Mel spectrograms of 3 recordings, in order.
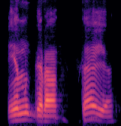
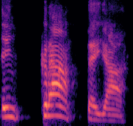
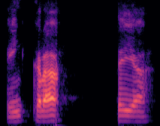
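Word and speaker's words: ἐγκράτεια: Engrateia. Ó, o acento está no primeiro A, então é encrateia. Tá vendo? Engrateia. Não, encrá, crá. Encrateia.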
